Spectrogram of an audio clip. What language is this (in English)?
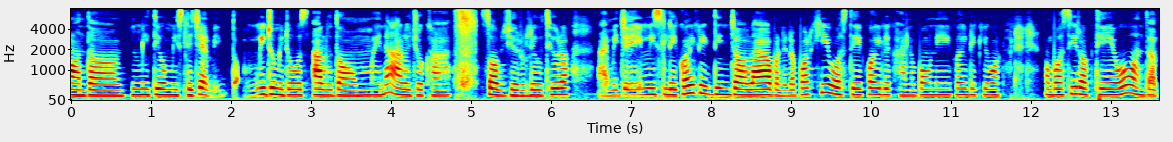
Nepali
